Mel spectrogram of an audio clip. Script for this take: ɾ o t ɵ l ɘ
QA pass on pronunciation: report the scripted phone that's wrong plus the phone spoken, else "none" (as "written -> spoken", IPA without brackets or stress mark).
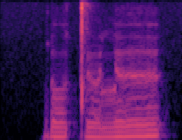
none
